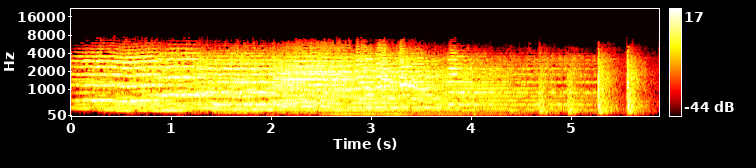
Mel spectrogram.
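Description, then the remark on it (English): A sustained, swelling musical chord fades out, then three sharp, loud bangs land in quick succession as someone hammers on a wooden chair leg, trying to get it to stay on the chair. “It doesn't seem as if I'm going to be able to get that leg to stay on there.”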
